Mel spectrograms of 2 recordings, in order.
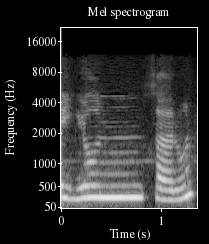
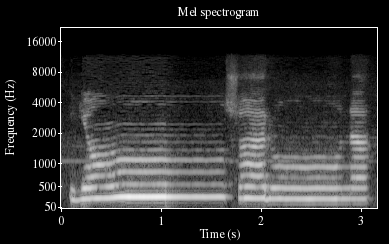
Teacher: You have prolonged it for 2 seconds, but make a nasal sound, not the full noon sound.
